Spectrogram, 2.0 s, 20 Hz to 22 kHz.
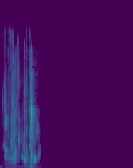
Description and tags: Splashy Drip 001
aquatic, Running, marine, aqua, Water, Sea, Slap, pour, Dripping, Drip, Movie, pouring, River, bloop, wave, crash, Lake, Wet, blop, Run, Splash, Game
